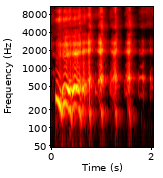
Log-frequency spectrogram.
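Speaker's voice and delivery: loud mischievous shark laugh; sly chuckle. Acted. Shark laughing to himself over Angelfish, a loud sly chuckle. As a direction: laugh like a shark who knows she is dinner.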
